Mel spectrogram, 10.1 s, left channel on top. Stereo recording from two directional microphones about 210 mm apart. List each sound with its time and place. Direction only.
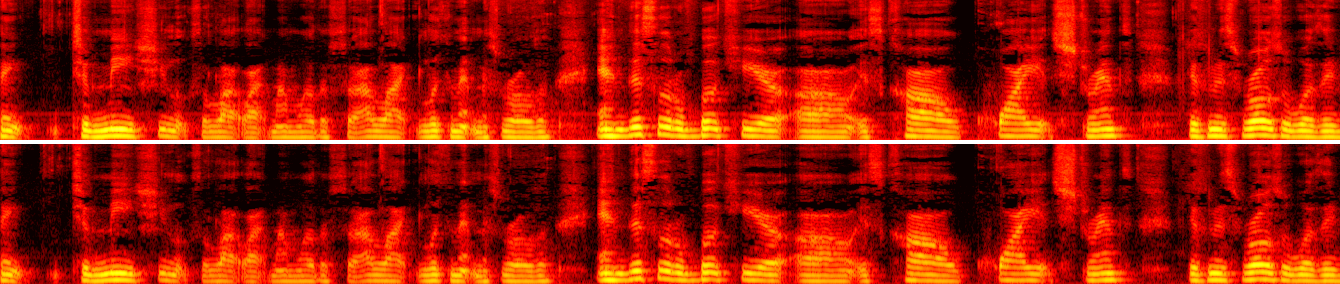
0.6 s speech: 10° left (ahead or behind)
